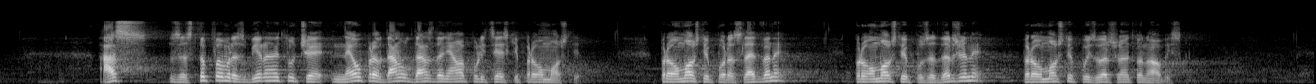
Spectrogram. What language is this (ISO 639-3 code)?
bul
